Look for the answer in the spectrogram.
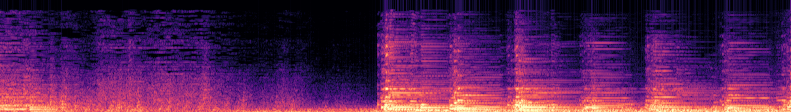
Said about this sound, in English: Pretty soon, there was a subway going back and forth underneath the little house. She couldn't see it, but she could feel and hear it.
